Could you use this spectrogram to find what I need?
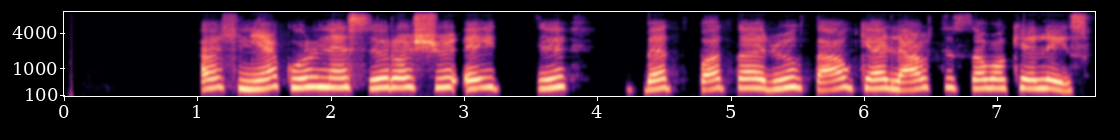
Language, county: Lithuanian, Vilnius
